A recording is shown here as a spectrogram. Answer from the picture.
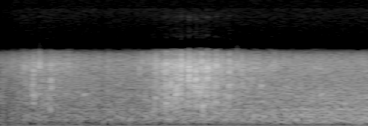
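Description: Creek water splashing and sloshing, with a louder splash a little past a second in.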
